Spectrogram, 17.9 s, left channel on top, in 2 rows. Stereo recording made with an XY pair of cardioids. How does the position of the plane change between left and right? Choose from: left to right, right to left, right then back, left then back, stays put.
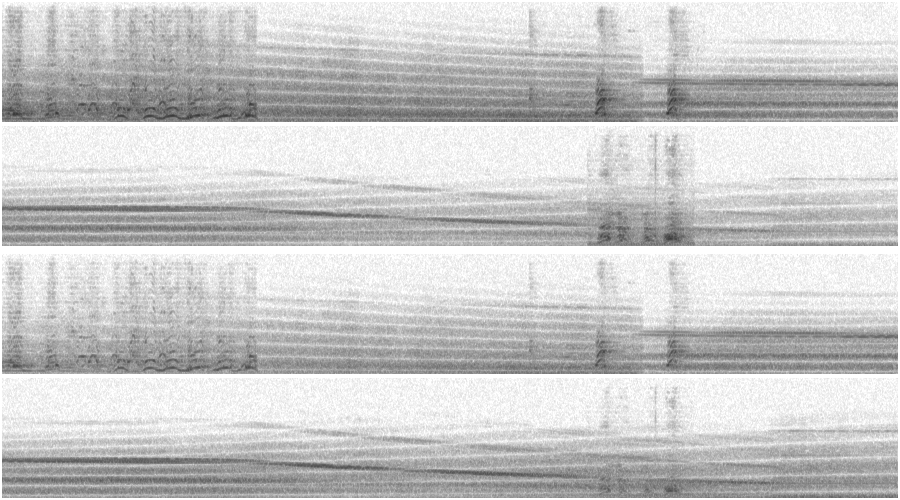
left to right.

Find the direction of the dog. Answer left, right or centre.
left.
